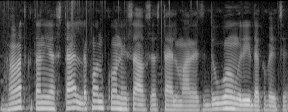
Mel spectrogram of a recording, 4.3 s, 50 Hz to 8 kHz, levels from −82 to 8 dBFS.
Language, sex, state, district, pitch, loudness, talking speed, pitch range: Maithili, male, Bihar, Samastipur, 140 Hz, -15 LUFS, 220 wpm, 120-155 Hz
